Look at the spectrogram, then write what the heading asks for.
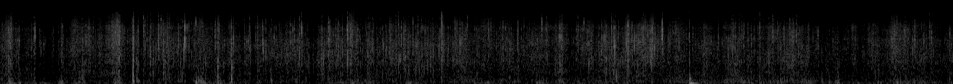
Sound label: Paper Rustling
